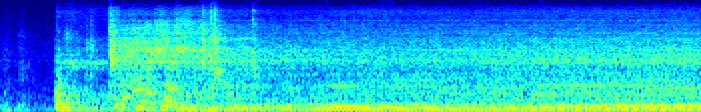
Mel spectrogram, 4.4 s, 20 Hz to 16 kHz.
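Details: 2013 BMW 328i xDrive petrol engine cranks, catches with a flare of revs and settles to steady idle while attempting to seat the muffler control valve actuator clip causing exhaust rattle.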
